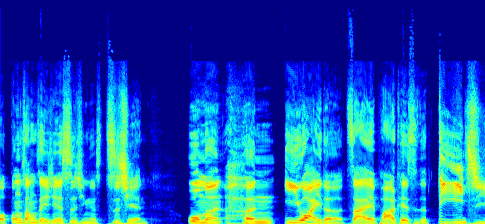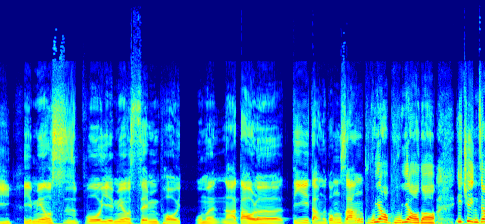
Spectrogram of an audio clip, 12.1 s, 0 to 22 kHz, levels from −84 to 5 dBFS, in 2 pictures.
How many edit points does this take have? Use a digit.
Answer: 3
